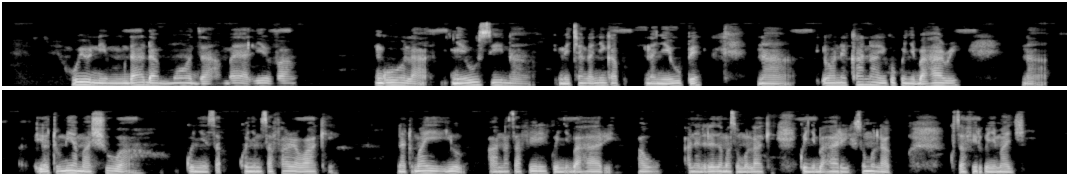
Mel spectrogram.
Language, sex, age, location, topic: Swahili, male, 18-24, Kisumu, education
